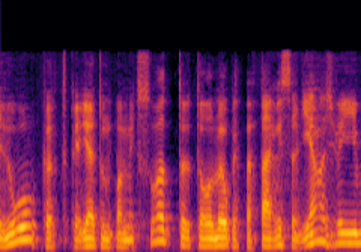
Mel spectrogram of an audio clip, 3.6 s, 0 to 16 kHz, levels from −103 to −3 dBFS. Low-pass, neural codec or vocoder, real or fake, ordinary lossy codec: 7.2 kHz; codec, 16 kHz, 1 kbps, FunCodec, trained on Chinese and English, 50 frames a second; fake; MP3, 64 kbps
